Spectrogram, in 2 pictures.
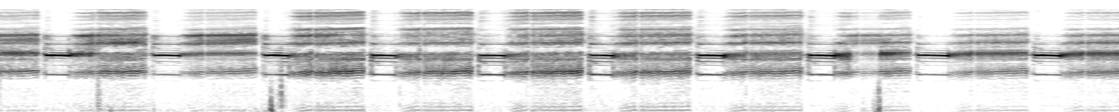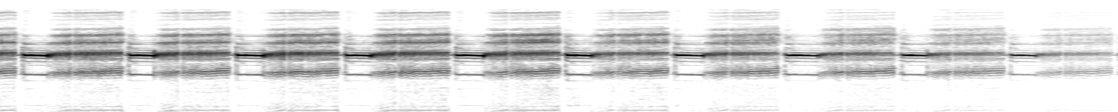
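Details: A cicada's loud buzzing call in the afternoon, pulsing in steady bursts about one and a half times per second.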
